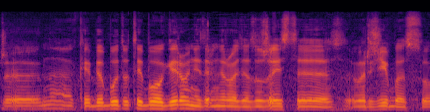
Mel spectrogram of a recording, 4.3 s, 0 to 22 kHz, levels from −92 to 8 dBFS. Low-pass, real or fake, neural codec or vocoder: 14.4 kHz; fake; vocoder, 44.1 kHz, 128 mel bands, Pupu-Vocoder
